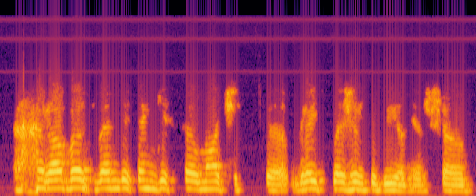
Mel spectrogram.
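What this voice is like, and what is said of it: Slight foreign accent. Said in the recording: “You have a little accent there”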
